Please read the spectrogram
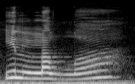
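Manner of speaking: illallah drawn out slowly; slow careful recitation. Shown as a demonstration. Teacher recites illallah slowly for students. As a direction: stretch out illallah. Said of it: "Hindari yang salah tadi".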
